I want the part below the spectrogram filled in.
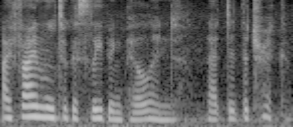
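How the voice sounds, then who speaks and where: An actress playing a poised, guarded young American diplomat's wife in a video game, composed and polite. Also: female voice, mid-range voice, a little fast, a little mellow, slight background noise, close to an everyday voice. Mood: matter-of-fact. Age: young adult.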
